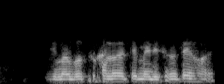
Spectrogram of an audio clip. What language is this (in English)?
Assamese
